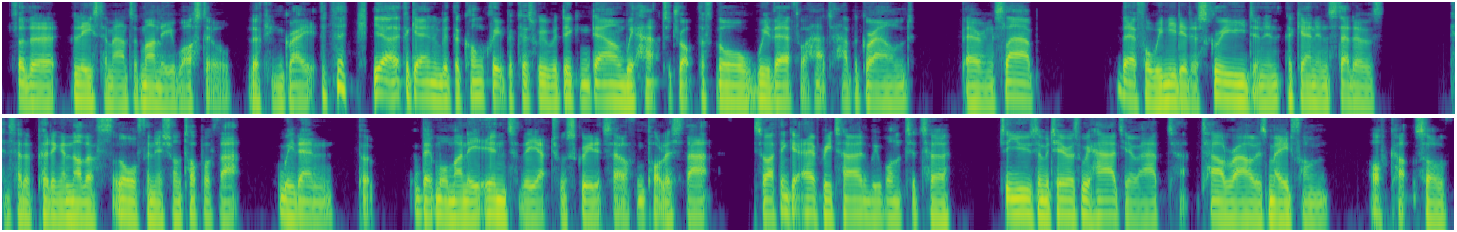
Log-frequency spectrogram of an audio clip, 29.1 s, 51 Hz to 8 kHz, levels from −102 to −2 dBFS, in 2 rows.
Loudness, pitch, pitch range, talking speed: -20 LUFS, 95 Hz, 90-100 Hz, 195 wpm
